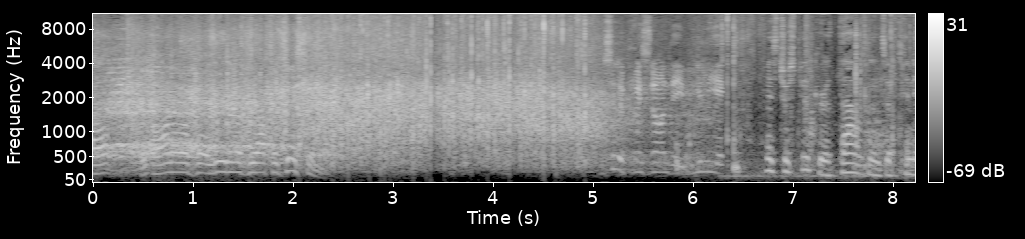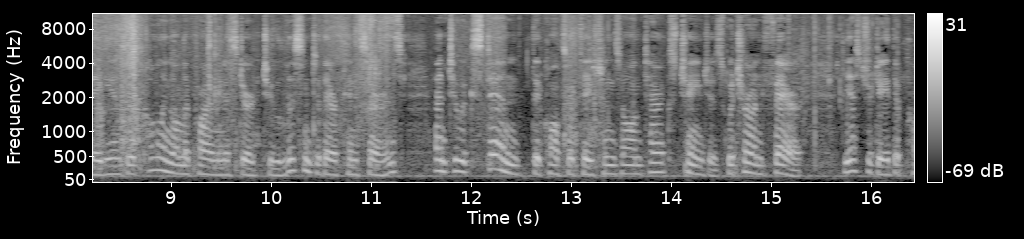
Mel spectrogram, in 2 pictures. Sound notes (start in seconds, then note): 1.7 speaking French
